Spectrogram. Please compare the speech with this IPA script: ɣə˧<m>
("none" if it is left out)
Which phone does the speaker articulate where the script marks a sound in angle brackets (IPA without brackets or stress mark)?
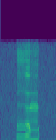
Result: m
